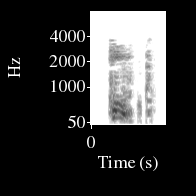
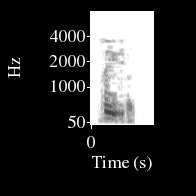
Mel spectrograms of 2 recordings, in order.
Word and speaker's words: Cephas: The C here is hard. If you want to pronounce it correctly in English, it's Cephas, not Cephas.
